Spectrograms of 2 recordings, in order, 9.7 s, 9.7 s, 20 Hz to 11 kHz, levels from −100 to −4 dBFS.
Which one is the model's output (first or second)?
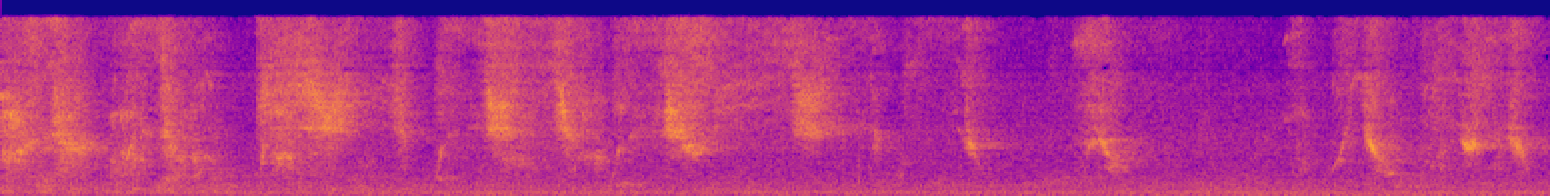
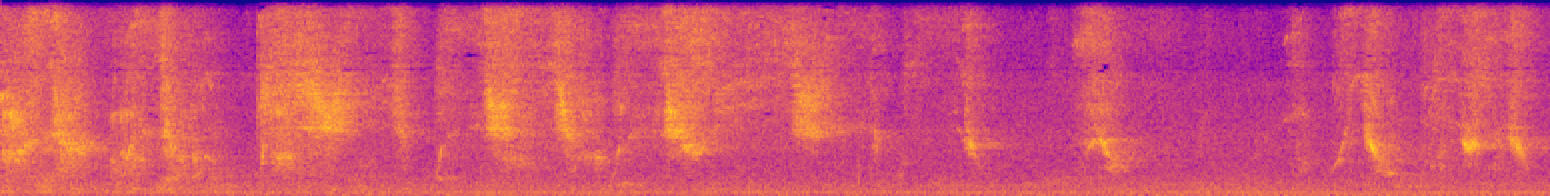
first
